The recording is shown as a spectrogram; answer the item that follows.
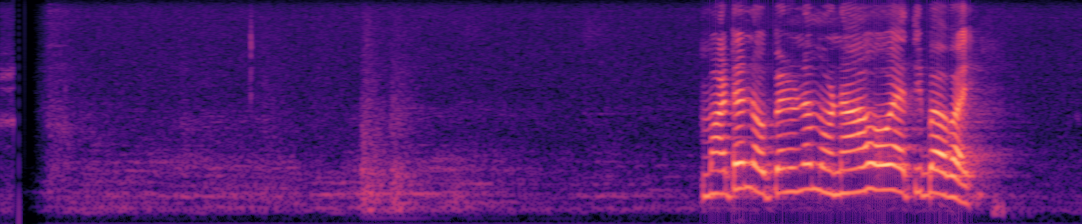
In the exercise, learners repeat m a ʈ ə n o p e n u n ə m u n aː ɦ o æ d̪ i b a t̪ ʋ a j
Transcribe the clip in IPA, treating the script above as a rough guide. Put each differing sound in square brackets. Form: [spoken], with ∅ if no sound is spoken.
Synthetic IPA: m a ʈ ə n o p e n u n ə m [o] n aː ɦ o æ [t̪] i b a [∅] ʋ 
